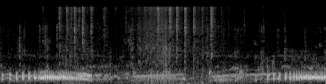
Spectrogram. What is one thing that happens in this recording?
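A pigeon flaps its wings.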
